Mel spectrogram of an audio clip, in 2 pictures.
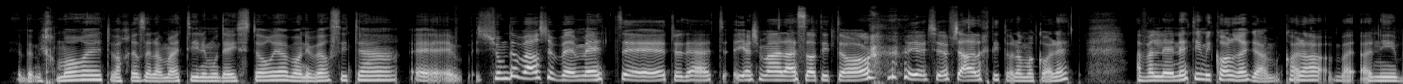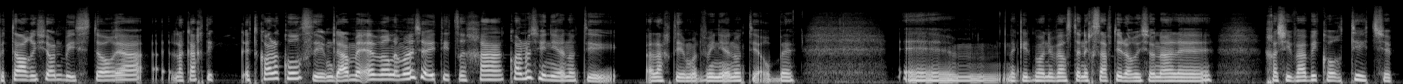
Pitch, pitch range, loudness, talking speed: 190 Hz, 175-210 Hz, -16 LUFS, 120 wpm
